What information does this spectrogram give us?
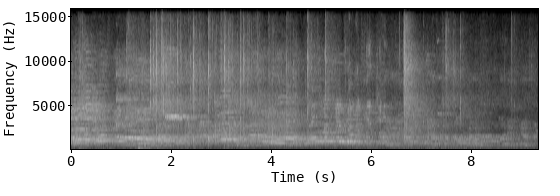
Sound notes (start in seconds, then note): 1.4 crowd clapping; 1.7 referee whistling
